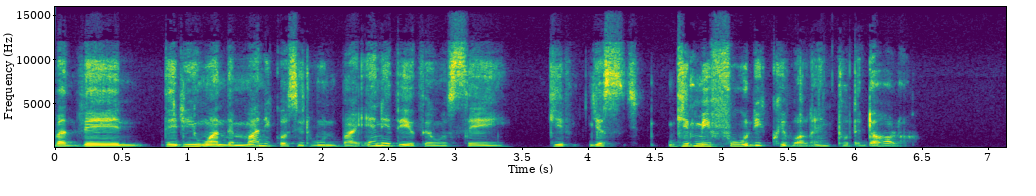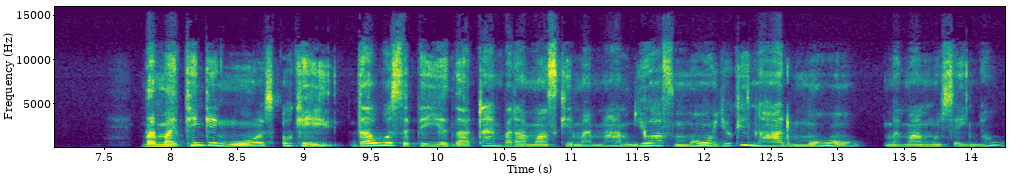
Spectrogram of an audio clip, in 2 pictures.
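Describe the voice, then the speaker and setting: A woman with a Kenyan accent speaks at a moderate pace in a medium pitch, her dark, mellow tone rising and falling in very wide swings over a very clean recording with a silent background. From Kenya, Machakos (eastern Kenya). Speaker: charity founder. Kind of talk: interview testimony. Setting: podcast interview.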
